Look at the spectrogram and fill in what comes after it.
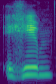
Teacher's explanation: یہاں پہ غنہ نہیں، کچھ نہیں ہوگا کیونکہ یہ جو ہے وہ میم ساکن کا اظہار ہے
